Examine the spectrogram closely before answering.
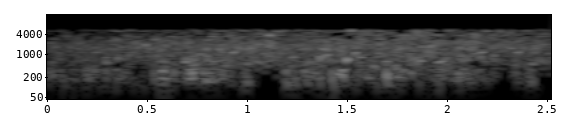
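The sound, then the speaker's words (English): A meltwater river flows across the top of the Greenland ice sheet during a warm summer melt. A steady, dense rush of moving water churns on without pause. “It is a river, but it's on top of an ice sheet. That's the sound of the Greenland ice sheet melting this summer.”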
